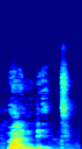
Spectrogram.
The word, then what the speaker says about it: mandate: speech no for instance mandate as a noun and there's a verb would be stressed on the first syllable mandate and there are many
